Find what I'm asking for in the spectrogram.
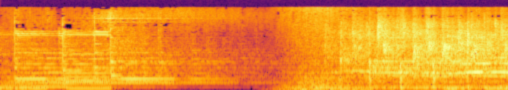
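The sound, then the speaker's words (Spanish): A short harmonic musical chord rings and fades, then after a brief lull a dense, steady burst of crowd applause for a doctor rises and continues loudly to the end. “aplausos para el doctor Pepe Bandera.”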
